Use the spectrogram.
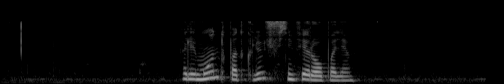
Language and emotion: Russian, neutral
